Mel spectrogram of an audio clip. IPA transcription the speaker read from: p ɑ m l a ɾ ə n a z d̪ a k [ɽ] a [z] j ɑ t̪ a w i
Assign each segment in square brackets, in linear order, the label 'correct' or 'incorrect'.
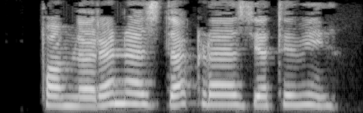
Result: correct, correct

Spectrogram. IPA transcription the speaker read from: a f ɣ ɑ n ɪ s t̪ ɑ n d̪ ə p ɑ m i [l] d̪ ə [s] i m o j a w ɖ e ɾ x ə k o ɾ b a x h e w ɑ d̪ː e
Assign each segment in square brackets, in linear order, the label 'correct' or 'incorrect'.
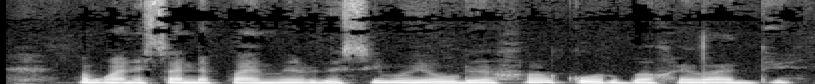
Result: incorrect, correct

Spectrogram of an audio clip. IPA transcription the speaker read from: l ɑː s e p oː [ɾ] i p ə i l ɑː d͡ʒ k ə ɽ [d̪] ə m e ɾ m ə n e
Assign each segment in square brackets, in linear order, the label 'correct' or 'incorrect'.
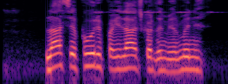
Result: correct, correct

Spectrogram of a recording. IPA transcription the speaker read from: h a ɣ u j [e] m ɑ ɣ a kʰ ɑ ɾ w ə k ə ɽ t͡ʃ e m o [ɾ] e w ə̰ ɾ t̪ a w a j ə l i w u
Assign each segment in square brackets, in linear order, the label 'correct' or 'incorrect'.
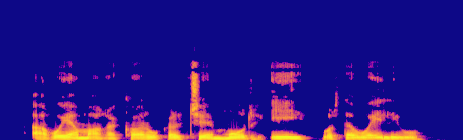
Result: incorrect, correct

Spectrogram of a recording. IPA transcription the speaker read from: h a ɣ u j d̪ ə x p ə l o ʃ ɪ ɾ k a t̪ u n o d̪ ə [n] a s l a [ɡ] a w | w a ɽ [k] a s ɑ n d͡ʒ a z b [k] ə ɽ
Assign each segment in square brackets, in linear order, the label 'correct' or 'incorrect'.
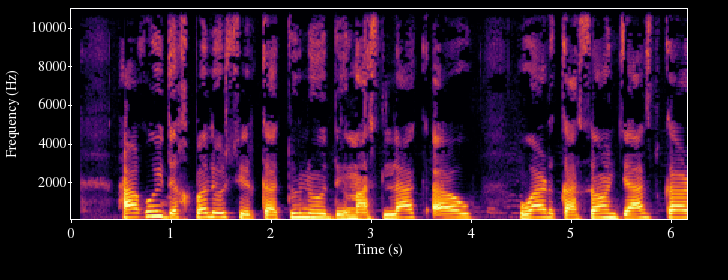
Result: incorrect, incorrect, correct, correct

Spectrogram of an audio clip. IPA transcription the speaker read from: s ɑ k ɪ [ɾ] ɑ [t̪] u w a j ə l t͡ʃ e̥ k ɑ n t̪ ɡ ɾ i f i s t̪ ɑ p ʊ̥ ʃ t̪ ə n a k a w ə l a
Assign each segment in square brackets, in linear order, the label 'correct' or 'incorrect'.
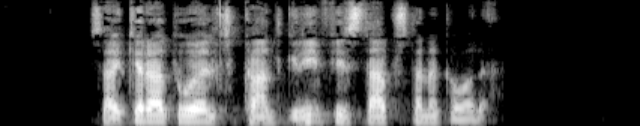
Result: correct, correct

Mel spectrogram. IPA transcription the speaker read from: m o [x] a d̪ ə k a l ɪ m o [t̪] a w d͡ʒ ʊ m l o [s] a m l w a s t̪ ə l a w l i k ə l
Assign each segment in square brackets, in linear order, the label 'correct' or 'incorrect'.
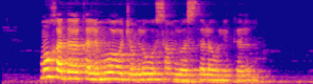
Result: correct, incorrect, correct

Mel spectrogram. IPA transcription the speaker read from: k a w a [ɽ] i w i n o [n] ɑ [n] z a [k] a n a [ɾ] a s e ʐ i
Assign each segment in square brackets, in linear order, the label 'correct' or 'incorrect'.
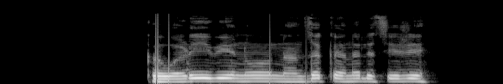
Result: correct, correct, correct, correct, incorrect

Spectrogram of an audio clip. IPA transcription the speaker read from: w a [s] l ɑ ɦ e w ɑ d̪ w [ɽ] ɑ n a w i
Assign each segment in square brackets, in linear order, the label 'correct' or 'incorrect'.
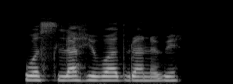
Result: correct, incorrect

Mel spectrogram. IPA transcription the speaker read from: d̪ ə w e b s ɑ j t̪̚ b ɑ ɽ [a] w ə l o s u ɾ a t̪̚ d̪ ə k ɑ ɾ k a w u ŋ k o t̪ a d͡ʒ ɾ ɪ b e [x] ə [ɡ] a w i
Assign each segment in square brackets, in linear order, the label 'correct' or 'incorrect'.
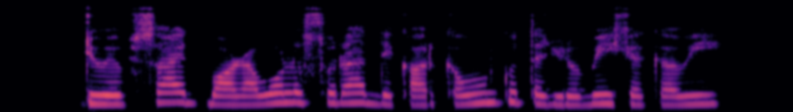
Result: correct, correct, incorrect

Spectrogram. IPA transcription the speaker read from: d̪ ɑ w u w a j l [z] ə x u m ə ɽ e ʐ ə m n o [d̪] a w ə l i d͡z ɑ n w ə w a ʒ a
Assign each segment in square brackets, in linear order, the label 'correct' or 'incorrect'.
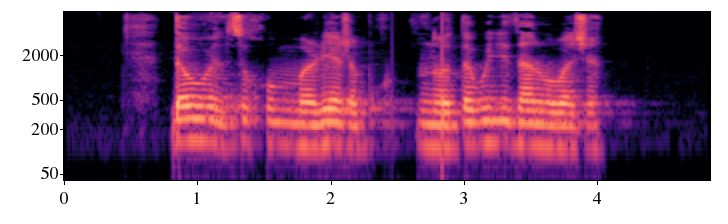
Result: correct, correct

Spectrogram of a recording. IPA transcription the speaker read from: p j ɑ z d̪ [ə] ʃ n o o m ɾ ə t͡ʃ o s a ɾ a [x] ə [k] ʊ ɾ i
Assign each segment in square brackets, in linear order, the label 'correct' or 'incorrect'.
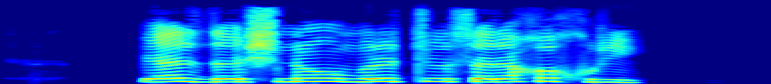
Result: correct, correct, incorrect

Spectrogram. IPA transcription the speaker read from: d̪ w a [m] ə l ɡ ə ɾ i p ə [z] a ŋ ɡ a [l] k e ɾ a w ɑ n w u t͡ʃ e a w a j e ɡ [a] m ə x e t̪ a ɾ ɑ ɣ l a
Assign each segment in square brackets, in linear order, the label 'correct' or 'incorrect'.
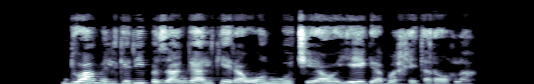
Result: correct, correct, correct, correct

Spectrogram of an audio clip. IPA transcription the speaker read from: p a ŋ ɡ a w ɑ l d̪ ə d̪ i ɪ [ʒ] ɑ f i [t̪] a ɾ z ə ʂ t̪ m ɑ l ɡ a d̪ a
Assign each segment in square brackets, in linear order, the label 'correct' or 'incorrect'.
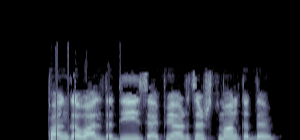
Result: incorrect, incorrect

